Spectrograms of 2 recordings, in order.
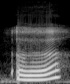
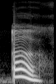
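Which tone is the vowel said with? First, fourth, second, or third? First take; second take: second; fourth. First: The vowel carries the second tone. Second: The vowel carries the fourth tone. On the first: "nada kedua" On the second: "nada keempat"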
